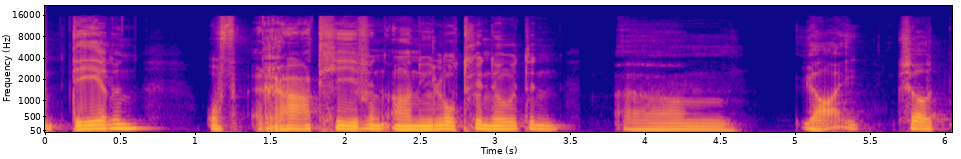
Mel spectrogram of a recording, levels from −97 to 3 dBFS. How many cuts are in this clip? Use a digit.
1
